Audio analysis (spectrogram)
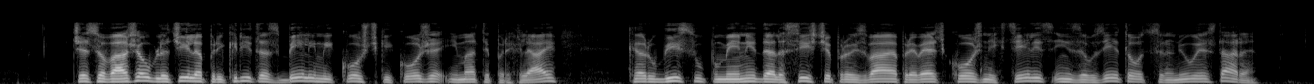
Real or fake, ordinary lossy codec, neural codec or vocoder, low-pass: real; MP3, 48 kbps; none; 7.2 kHz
